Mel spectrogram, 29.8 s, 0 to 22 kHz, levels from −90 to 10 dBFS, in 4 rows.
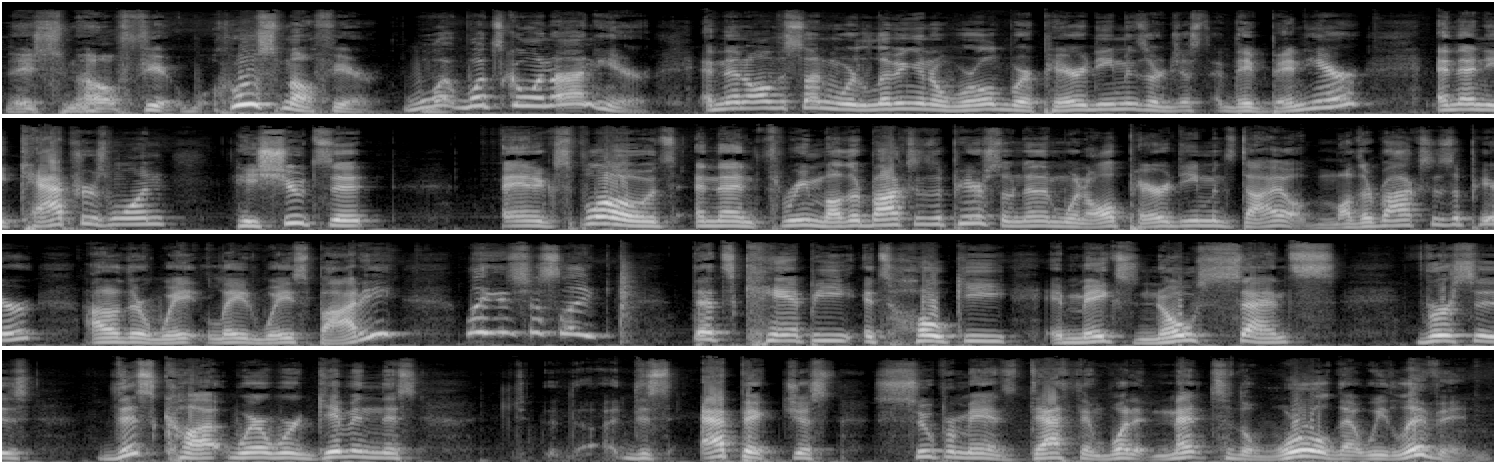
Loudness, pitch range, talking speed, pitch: -18 LUFS, 155-215 Hz, 195 wpm, 175 Hz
